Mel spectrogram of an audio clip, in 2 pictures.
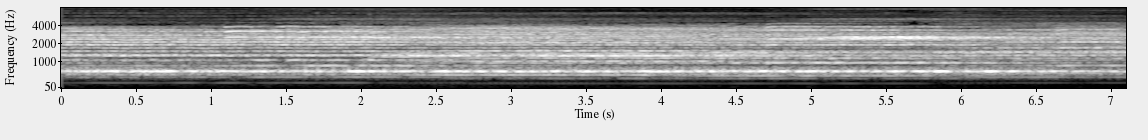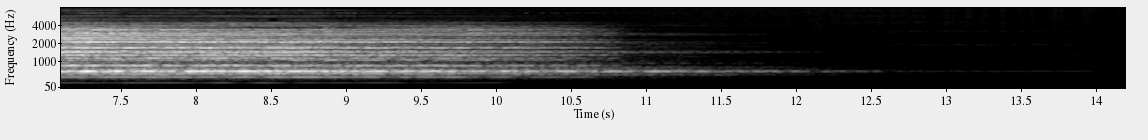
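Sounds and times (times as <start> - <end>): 
ambient music mix: 0.0 - 10.9.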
